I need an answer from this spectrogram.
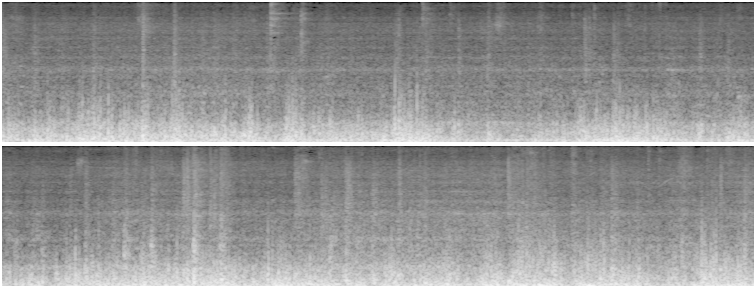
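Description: Passenger train coaches running along the track, heard from an open doorway: a steady rumble of wheels on rails with irregular clicks and clacks.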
